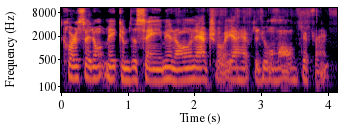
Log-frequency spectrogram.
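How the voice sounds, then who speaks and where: This is a woman speaking. She has an Upper Midwest accent. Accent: Upper Midwest American. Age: 90s. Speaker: artist. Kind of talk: casual chat.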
